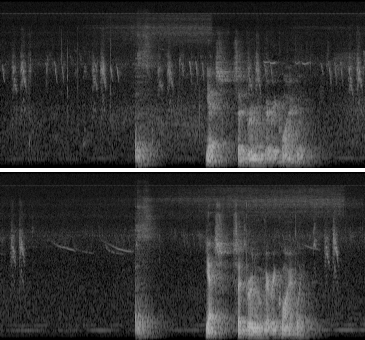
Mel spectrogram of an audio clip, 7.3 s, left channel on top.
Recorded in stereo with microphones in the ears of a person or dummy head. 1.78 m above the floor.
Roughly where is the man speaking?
Right.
